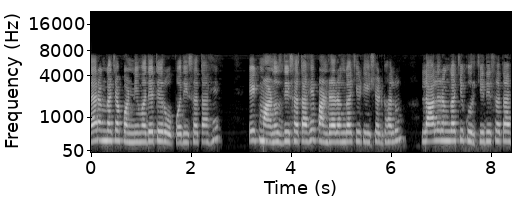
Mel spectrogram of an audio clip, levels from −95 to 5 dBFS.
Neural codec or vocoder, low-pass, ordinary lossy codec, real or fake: none; 7.2 kHz; AAC, 48 kbps; real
